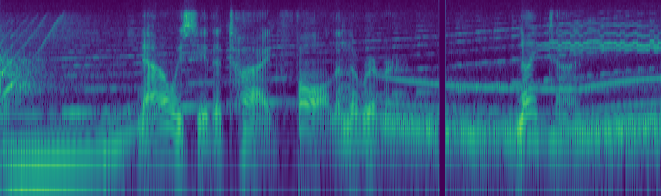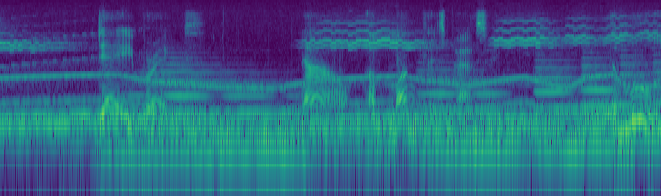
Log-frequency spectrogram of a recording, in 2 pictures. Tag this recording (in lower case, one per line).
speech
music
